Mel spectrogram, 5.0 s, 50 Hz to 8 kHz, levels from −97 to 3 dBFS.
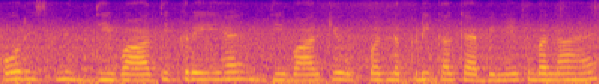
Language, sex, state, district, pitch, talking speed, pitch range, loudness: Hindi, female, Punjab, Pathankot, 225 Hz, 170 wpm, 215-235 Hz, -17 LUFS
